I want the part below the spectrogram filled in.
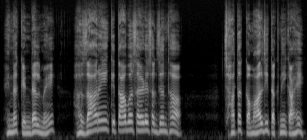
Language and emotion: Sindhi, surprised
